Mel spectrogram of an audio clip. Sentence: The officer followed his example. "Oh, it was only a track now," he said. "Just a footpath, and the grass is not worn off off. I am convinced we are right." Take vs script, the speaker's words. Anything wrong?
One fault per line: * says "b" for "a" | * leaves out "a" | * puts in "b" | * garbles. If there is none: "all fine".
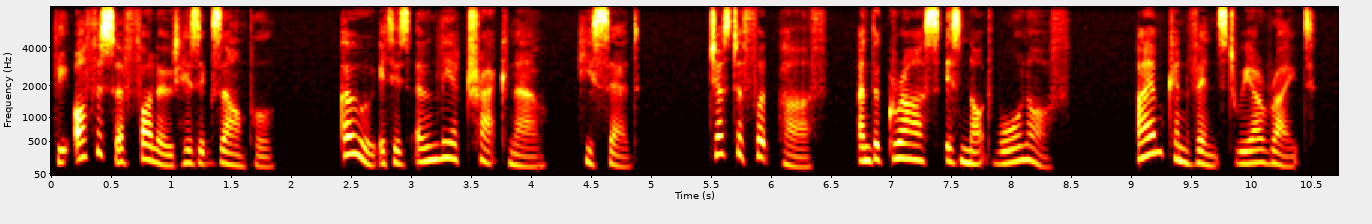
* says "is" for "was"
* leaves out "off"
